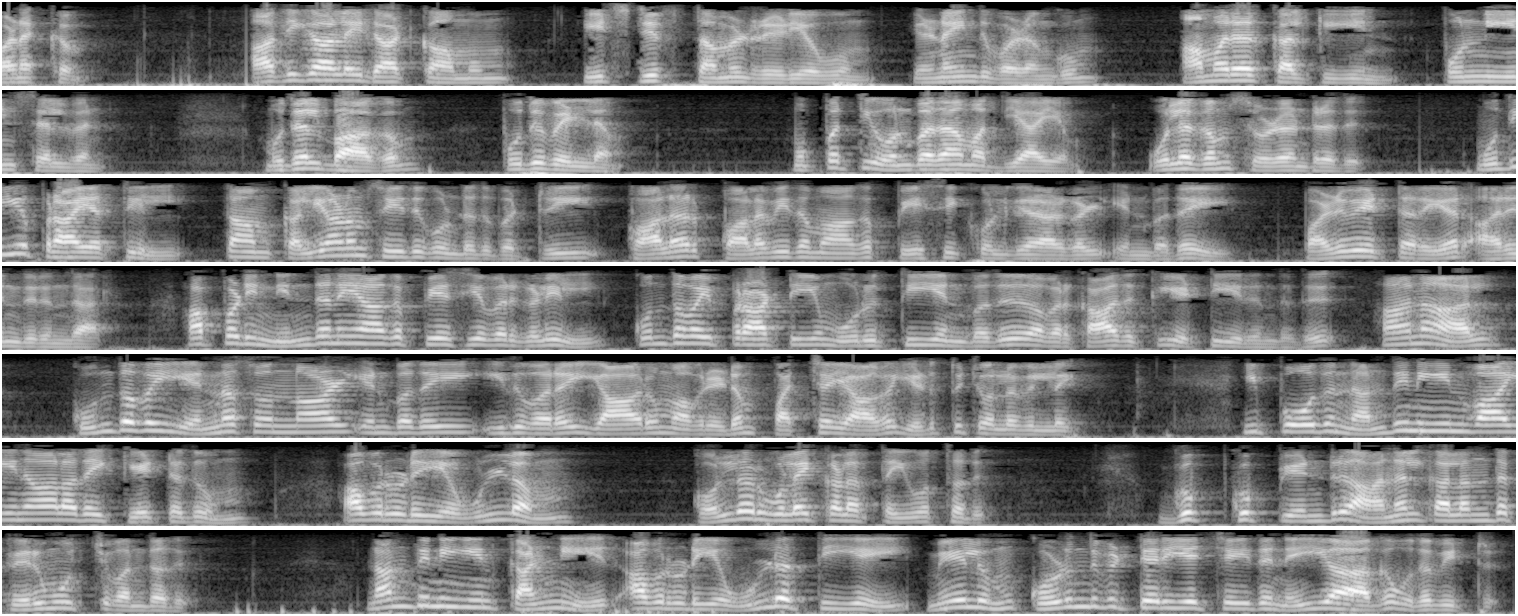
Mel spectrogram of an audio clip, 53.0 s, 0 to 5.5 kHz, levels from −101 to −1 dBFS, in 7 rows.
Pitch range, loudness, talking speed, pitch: 130-190 Hz, -15 LUFS, 95 wpm, 155 Hz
